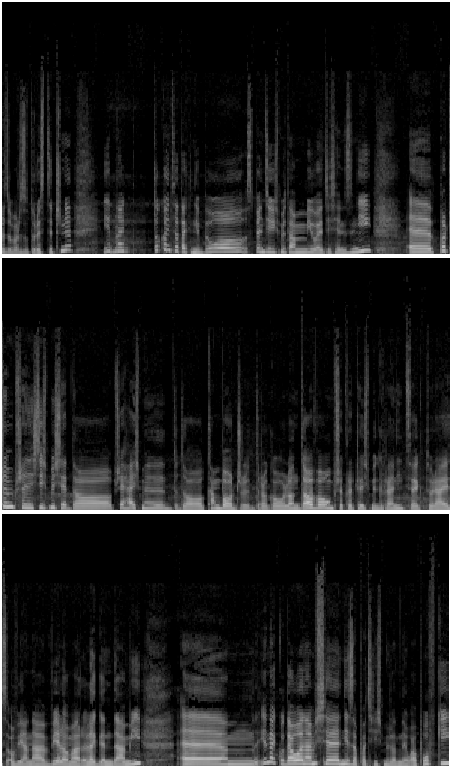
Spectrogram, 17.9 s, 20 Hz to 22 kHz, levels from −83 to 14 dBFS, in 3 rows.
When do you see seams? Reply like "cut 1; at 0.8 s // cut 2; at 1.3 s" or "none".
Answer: none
